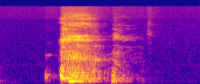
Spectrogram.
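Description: A woman coughing to clear a frog in her throat: a short harsh burst about half a second in, followed by a smaller second push.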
